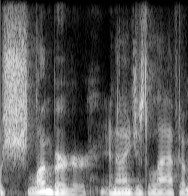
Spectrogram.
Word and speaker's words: Schlumberger: us this week we're going sideways again with Schlumberger now I know some of you are saying rob that's not how you say it but that is how we say it at Maverick the real company is Schlumberger but years ago one of our new Traders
